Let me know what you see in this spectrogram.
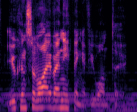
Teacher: a chronic user of the low Riz voice and vocal fry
